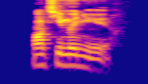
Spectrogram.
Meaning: antimonide
- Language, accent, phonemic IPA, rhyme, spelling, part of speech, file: French, France, /ɑ̃.ti.mɔ.njyʁ/, -yʁ, antimoniure, noun, LL-Q150 (fra)-antimoniure.wav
